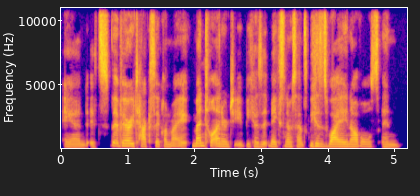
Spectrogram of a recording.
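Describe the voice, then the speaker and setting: A woman's voice: lowish voice, fairly even intonation, creaky, a little mellow, a little hiss or hum. A young woman with a congested voice from a cold, chatting casually and rambling as she recaps a book at home. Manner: fast, bubbly and rambling. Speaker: book vlogger. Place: at home in front of a bookshelf.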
